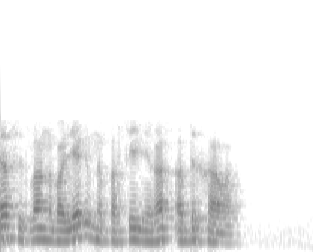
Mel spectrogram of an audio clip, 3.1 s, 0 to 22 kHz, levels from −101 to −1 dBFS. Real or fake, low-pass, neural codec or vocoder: real; 3.6 kHz; none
